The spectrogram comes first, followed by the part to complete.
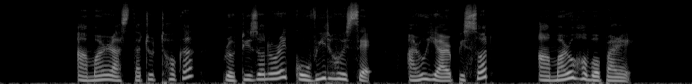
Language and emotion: Assamese, fearful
